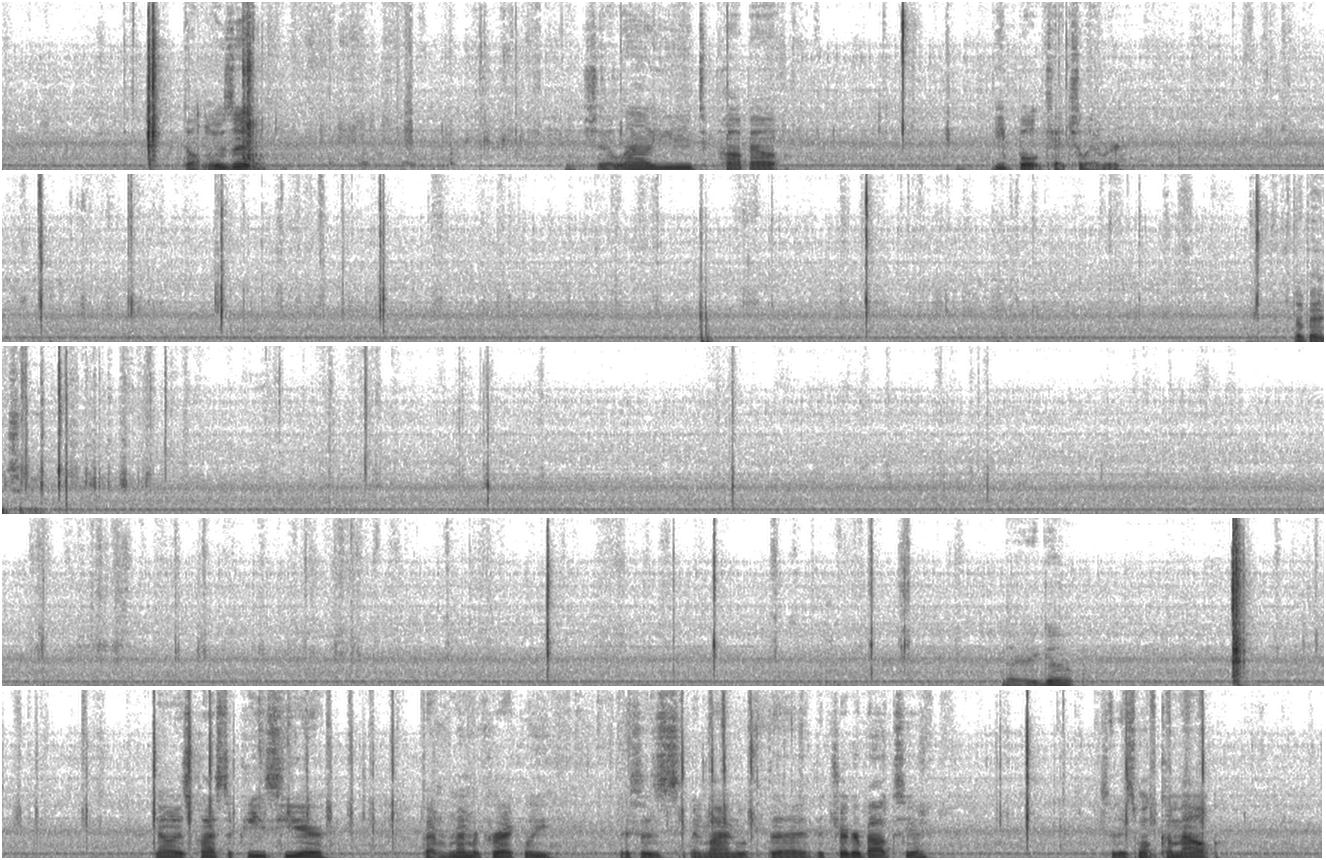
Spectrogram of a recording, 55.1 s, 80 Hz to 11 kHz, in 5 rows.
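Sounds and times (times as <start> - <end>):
faint steady hum: 0.0 - 55.0
small clicks and scrapes of parts: 1.0 - 5.2, 9.8 - 26.6, 33.3 - 40.8, 43.3 - 50.9, 51.7 - 54.5
small plastic parts clicking: 49.6 - 50.5.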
